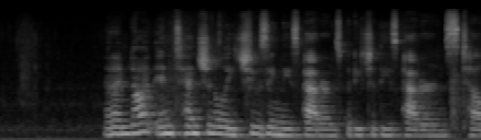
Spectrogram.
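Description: A middle-aged woman speaks calmly into a microphone.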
